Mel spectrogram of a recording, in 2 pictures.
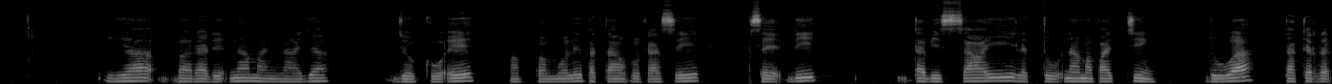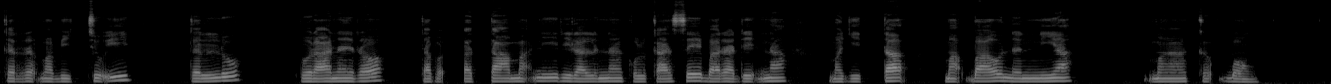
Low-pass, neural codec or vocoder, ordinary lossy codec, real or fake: none; vocoder, 48 kHz, 128 mel bands, Vocos; none; fake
